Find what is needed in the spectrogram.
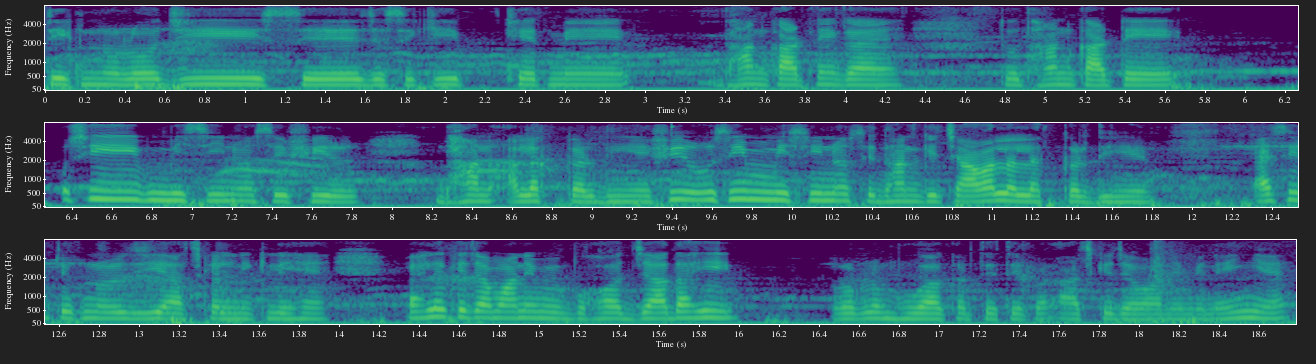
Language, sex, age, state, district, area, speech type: Urdu, female, 30-45, Bihar, Khagaria, rural, spontaneous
